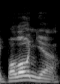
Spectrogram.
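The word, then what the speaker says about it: Bologna: to be in Italy bolognia that's how you pronounce it people bolog Italy um so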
